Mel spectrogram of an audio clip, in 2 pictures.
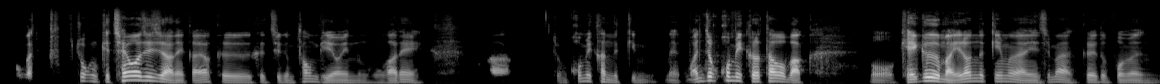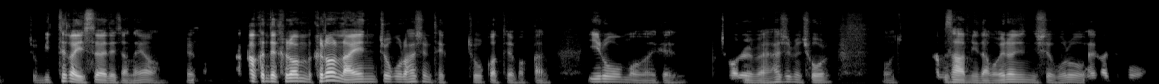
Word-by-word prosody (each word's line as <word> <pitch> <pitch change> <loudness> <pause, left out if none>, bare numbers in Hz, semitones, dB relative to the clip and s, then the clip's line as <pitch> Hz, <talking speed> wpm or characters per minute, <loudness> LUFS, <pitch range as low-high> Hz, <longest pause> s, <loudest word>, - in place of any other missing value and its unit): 뭔가 - - -4 0.2
푹 - - -15
쪼금 160 -3 -6
이렇게 125 - -4
채워지지 185 -4 +5
않을까요? 95 +3 0
그 95 -2 -6
그 100 - -11
지금 95 0 -10
텅 135 +5 -7
비어 100 -2 -3
있는 95 -1 -13
공간에 90 +2 -7 0.5
뭔가 90 -1 -8 0.4
좀 95 0 -21
코믹한 140 -4 -4
느낌 100 +1 -14
네 - - -12
완전 170 +7 +2
코믹 175 -4 +2
그렇다고 140 0 +4
막 100 -2 +4 0.6
뭐 90 - -8
개그 125 - +6
막 100 -7 +5
이런 135 +9 +3
느낌은 140 -1 -4
아니지만 95 +2 -4
그래도 105 -1 -6
보면 95 -2 -9 0.3
좀 100 -1 -20
위트가 110 +8 +3
있어야 95 - +4
되잖아요. 90 0 -8 0.2
그래서 - - -14 0.3
아까 - - +4
근데 - - +5
그런 155 -2 +4
그런 190 -1 +7
라인 125 +3 +6
쪽으로 125 -3 -3
하시면 135 -3 -5
되게 - - -12 0.2
좋을 105 - -10
것 - - -5
같아요. - - -9
막 - - -17
약간 80 - -12 0.4
1 130 +1 -2
호 125 -2 -4
뭐 95 -4 -12
이렇게 90 -1 -14 0.5
저를 105 -1 -4
뭐 95 -1 -7
하시면 115 +3 -9
좋을 95 0 -7 0.5
뭐 95 - -20 0.4
감사합니다 105 -5 -2
뭐 90 +2 -6
이런 115 -1 -3
식으로 100 +3 -8
해 - - -7
가지고 - - -14
105 Hz, 345 characters per minute, -24 LUFS, 95-130 Hz, 0.6 s, 그런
